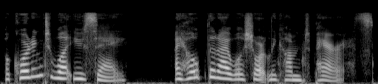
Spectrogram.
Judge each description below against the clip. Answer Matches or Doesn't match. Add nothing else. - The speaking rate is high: Matches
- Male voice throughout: Doesn't match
